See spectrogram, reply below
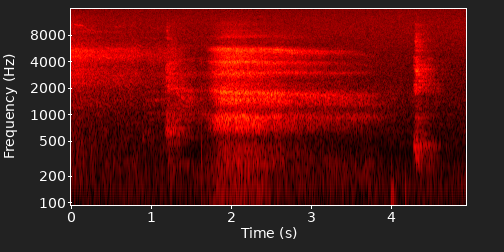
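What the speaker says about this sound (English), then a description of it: "Take a big breath in. Let it out. And again, big inhale." A person takes a deep breath in and lets it out in a close, audible inhale then a longer airy exhale, followed by a short nasal breath, with no talking.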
